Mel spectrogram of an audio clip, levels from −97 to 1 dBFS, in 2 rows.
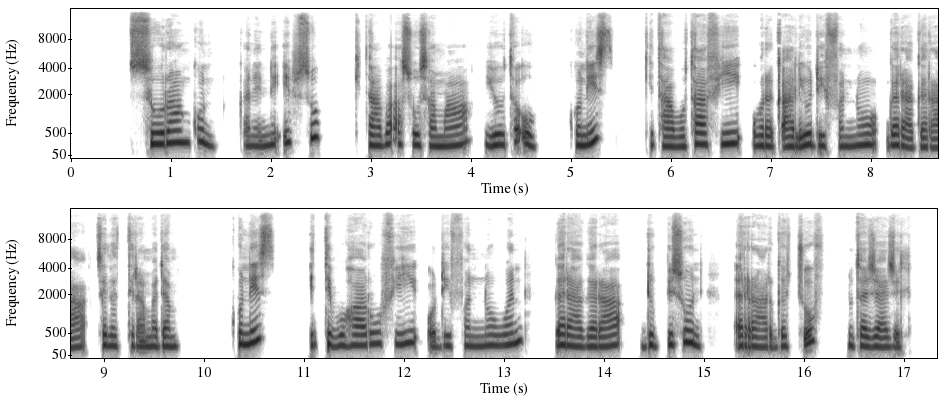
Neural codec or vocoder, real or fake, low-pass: none; real; 14.4 kHz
